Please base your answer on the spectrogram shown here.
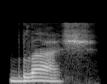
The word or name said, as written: blushless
